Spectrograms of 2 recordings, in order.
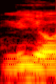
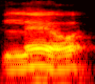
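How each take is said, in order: First: It sounds like the English name Leo. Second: It is said with Swahili vowels, le-o. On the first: The star sign. The speaker calls it wrong. "it's not Leo" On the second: Today. The speaker calls it right. "it's Leo, L E O"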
